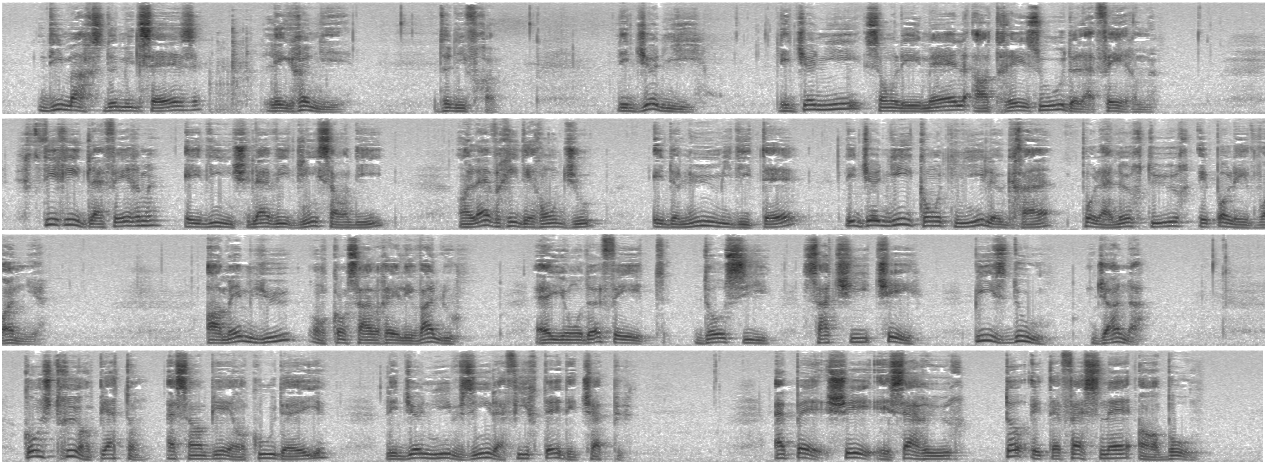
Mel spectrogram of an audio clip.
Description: Sommaire Ecouter le r�sum� en patois Panneau complet, consulter ou Situation ; coordonn�es (...)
